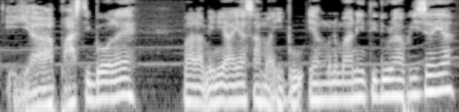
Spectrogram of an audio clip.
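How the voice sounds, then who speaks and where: A man reading a gentle, soothing doctor. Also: medium pitch, brisk, soft background music, lightly acted. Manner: soft, soothing. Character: gentle, patient male doctor comforting a child.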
